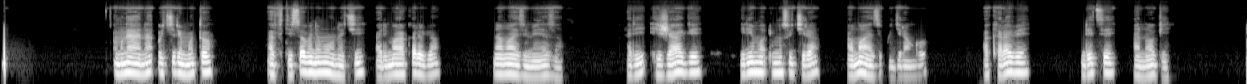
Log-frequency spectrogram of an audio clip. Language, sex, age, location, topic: Kinyarwanda, male, 25-35, Huye, health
